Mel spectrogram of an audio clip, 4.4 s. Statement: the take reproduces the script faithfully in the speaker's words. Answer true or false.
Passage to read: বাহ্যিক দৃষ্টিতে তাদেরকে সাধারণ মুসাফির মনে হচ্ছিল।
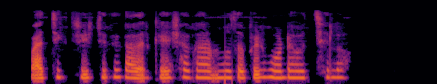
true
